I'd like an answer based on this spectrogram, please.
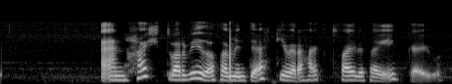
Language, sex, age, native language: Icelandic, female, 20-29, Icelandic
